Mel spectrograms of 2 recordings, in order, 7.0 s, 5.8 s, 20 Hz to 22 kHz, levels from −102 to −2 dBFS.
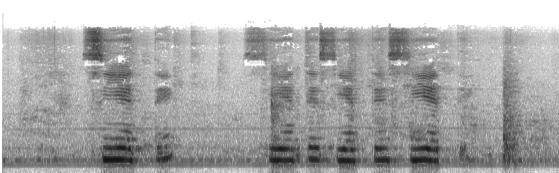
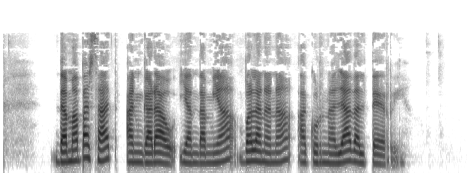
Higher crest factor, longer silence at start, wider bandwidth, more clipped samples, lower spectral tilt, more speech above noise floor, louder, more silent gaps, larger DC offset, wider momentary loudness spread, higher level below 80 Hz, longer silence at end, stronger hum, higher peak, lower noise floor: about the same, 18 dB vs 22 dB; second, 0.05 s vs 0.7 s; first, 13 kHz vs 11.5 kHz; neither; about the same, -3.5 dB/octave vs -4 dB/octave; second, 25 dB vs 51 dB; first, -19 LUFS vs -23 LUFS; neither; neither; first, 24 LU vs 9 LU; first, -64 dBFS vs -76 dBFS; second, 0.15 s vs 0.8 s; neither; about the same, -4 dBFS vs -2 dBFS; second, -44 dBFS vs -74 dBFS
